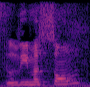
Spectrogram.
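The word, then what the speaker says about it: limaçon: going to talk about this is pronounced a and i'm going to kind of butcher it it's a french word it's limasson i said it right i do know that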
